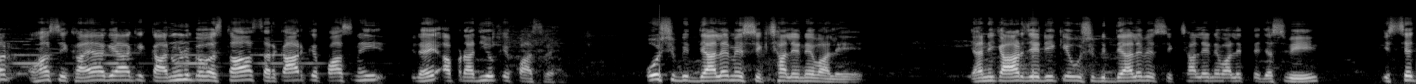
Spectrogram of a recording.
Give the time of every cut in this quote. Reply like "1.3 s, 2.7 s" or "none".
none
